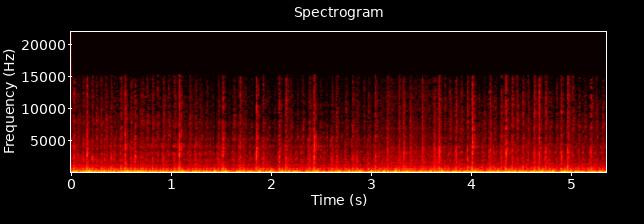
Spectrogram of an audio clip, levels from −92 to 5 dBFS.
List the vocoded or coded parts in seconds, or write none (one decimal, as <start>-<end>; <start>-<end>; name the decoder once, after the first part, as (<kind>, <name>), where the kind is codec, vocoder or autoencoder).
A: 3.1-3.7 (autoencoder, DAC-VAE)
